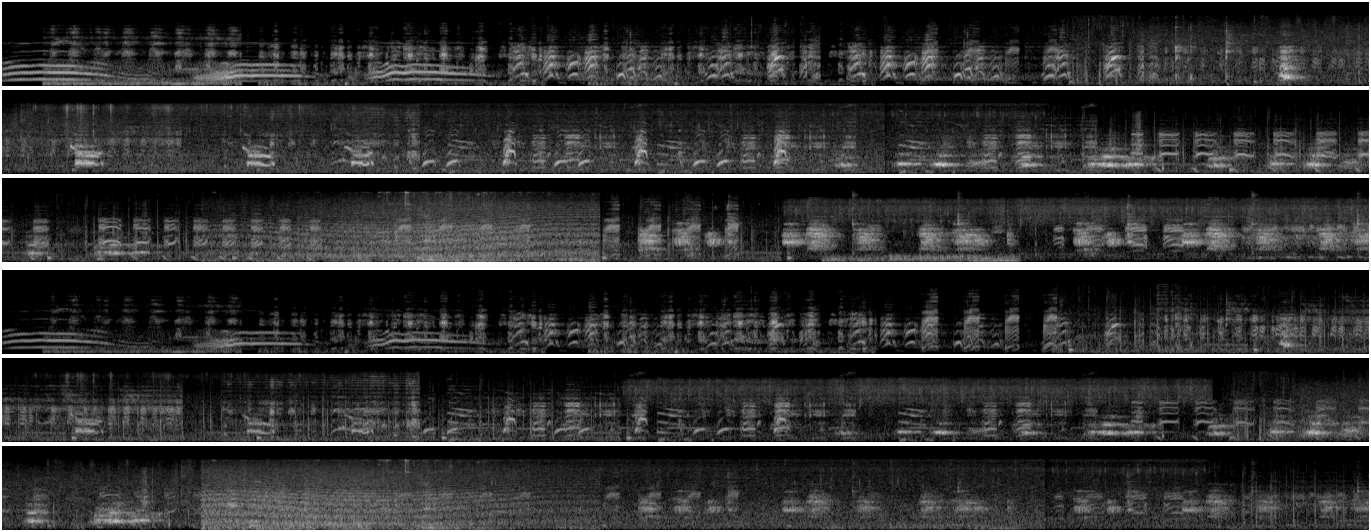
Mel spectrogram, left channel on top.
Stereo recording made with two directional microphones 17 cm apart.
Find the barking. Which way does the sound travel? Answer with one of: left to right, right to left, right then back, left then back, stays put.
right then back.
